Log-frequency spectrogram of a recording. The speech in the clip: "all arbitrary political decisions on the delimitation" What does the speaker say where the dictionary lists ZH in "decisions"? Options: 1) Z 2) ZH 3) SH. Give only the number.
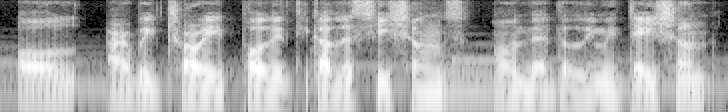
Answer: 3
